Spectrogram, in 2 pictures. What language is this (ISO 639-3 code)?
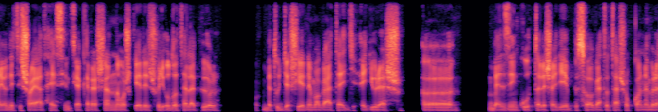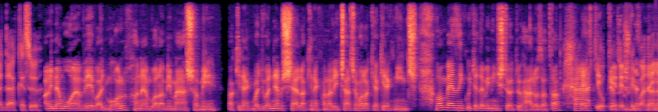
hun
